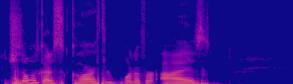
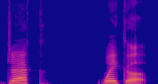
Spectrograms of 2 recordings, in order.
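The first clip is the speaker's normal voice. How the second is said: louder, higher wake-up call; 5 semitones higher, 7 dB louder than usual. Acted. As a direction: leader rousing sleepy Jack, louder. Waking a sleeping friend.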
